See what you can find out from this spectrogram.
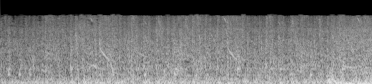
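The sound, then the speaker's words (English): A burst of gunfire rakes across dried mud and strikes parked Hummers, one armored and one without a cover. The roar is loud, dense and continuous, with no separate shots standing out, and it grows slightly louder near the end. “The companions frantically scattered as the twin row of bullet holes stitched across the dried mud to hit the vehicles.”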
